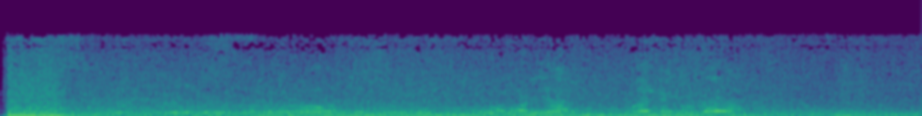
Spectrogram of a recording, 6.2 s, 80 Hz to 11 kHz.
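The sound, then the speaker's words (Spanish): A 1200-horsepower MAN racing truck driven by Antonio Albacete, skidding on dirt during a lap of the Jarama circuit. Its engine drones loudly and steadily over a rough, gritty rumble of dirt, with a few brief rising and falling revs and faint indistinct voices underneath. “Vamos a escuchar el miedo que me hizo pasar pisando la tierra y derrapando Antonio Albacete en esta vuelta al circuito del Jarama.”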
